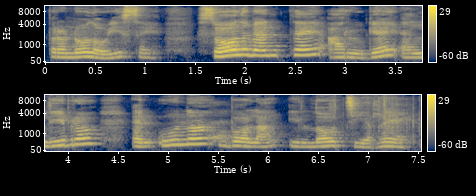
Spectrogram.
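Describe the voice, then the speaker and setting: Reading slowly in a bright voice of fairly high pitch, an elementary school teacher shares a picture book in both English and Spanish, taking turns between the two. She's expressive and asks the children questions. Echo fills the room.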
